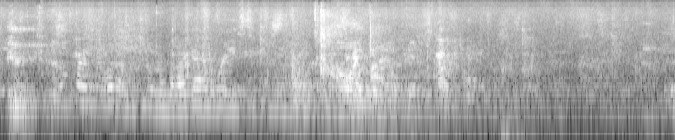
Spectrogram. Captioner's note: background chatter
